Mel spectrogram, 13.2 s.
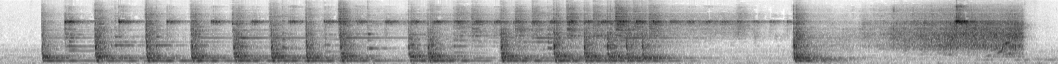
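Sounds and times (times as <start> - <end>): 
kabuki geza offstage music percussive strikes with ringing metallic tones: 0.5 - 12.4
hissing clapping-like noise: 10.6 - 12.8.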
